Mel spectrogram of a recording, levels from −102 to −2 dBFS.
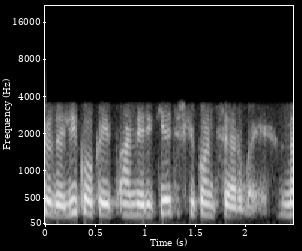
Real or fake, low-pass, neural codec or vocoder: real; 3.6 kHz; none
